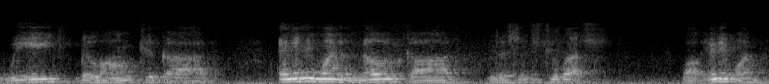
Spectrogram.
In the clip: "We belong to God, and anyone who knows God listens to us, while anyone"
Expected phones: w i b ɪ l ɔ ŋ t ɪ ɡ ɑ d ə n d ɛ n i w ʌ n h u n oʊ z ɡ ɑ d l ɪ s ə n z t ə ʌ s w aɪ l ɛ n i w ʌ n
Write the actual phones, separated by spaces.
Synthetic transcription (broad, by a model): w i b ɪ l ɔ ŋ t ɪ ɡ ɑ d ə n ɛ n i w ʌ n h u n oʊ z ɡ ɑ d l ɪ s ə n z t ə ʌ s w aɪ l ɛ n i w ʌ n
